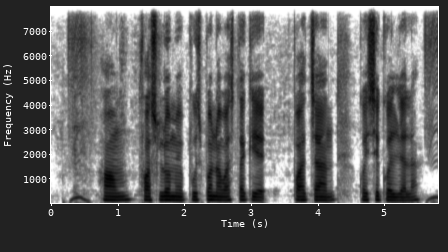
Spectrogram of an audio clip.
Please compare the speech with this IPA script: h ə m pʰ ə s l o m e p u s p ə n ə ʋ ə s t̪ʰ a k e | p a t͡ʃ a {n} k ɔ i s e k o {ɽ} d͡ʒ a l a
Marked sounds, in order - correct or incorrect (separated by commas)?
correct, incorrect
